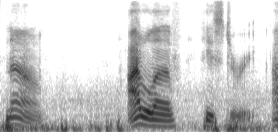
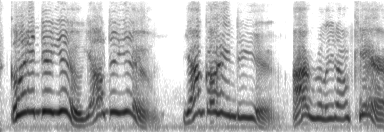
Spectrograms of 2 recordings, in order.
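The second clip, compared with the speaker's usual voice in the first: much higher, sing-song brush-off; mocking dismissal; 4 dB louder than usual. Real, not acted. Brushing off people obsessed with her, high and taunting. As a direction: wave them off in a high taunting voice.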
